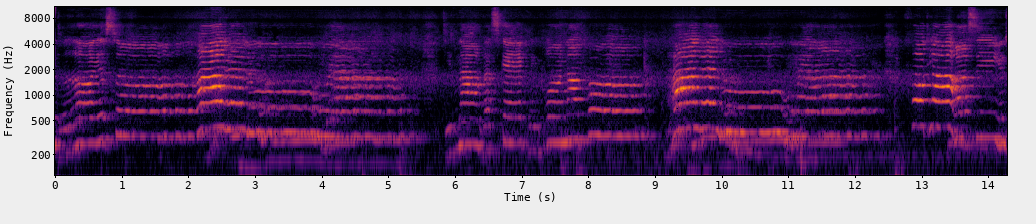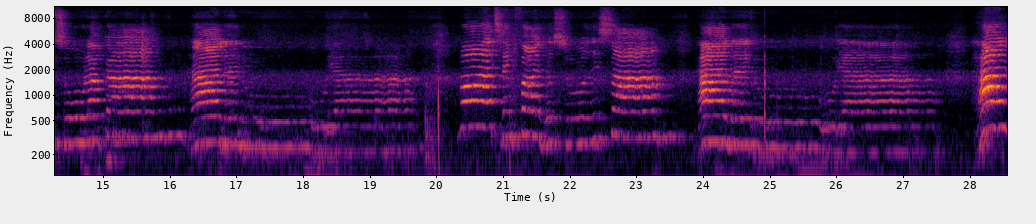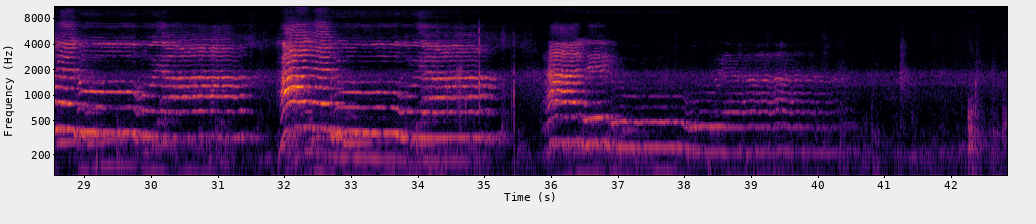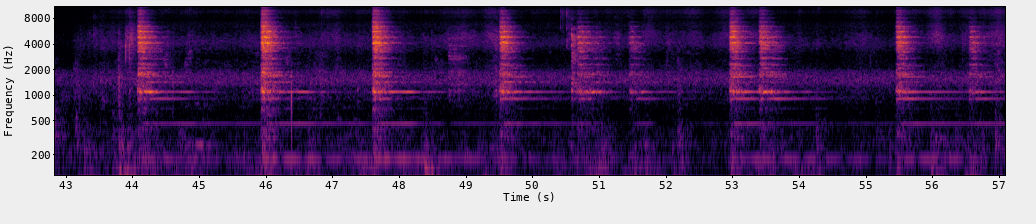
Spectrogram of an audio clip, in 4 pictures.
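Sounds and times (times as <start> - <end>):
woman singing a hymn: 0.0 - 40.9
voices singing a hymn: 0.9 - 5.5, 7.9 - 12.4, 28.1 - 35.4.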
